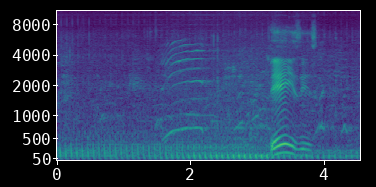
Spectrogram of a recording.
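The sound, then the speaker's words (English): A helicopter's rotor beats steadily throughout, a rough, rapid chopping that sounds far off yet loud, with a short voice rising over it near the end. “You see how far it is, and it's making so much noise.”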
